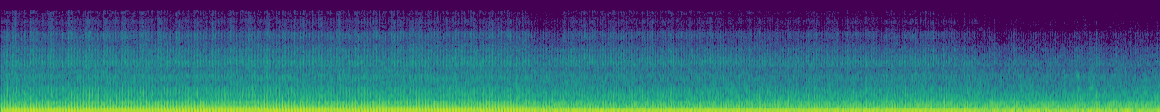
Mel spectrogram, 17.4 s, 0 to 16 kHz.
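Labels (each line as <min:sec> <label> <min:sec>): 0:00.0 A diesel boat engine running monotonously. 0:07.9
0:07.9 A diesel boat engine running at low revolutions. 0:14.7
0:14.7 People are talking in the distance. 0:17.4
0:14.7 A diesel engine of a boat running at very low revolutions. 0:17.4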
